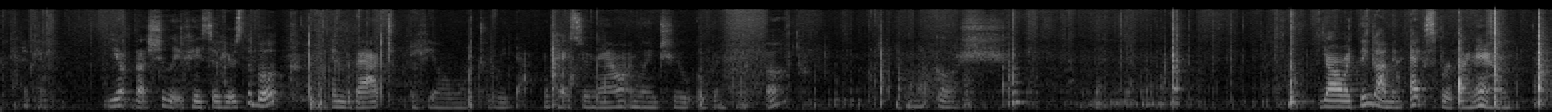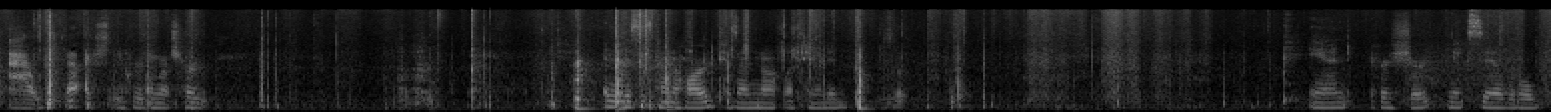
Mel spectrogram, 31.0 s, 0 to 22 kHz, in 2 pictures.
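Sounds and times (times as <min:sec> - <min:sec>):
paper or plastic rustling: 0:24.8 - 0:27.7.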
